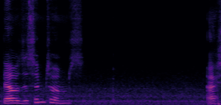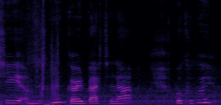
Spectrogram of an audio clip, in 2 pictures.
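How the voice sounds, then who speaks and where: A woman's voice: high-pitched, measured pace. A young woman, a bit congested, chatting casually in her bedroom, rambling and correcting herself with sarcastic asides. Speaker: vlogger. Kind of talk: casual explainer vlog. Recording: noticeable room noise.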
